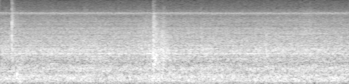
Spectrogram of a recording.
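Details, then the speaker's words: Bulldog InnKeeper/HomeKeeper (IKV/HKV) unit at start-up in heating mode (W call, heat LED on), blower on low fan: steady, even airy whoosh with no knocks, rubbing or pulsing; normal fan running. "So our board is processing the W call at the thermostat, the heat LED is on, and the low fan is on, and you can hear the fan running"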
